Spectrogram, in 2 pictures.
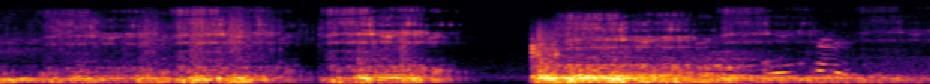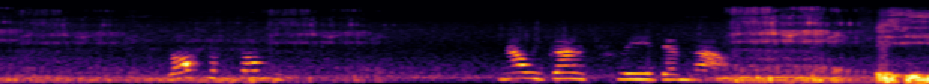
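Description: Zombies groan nearby.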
